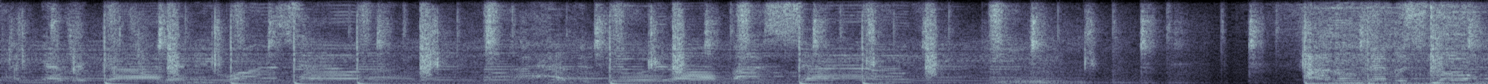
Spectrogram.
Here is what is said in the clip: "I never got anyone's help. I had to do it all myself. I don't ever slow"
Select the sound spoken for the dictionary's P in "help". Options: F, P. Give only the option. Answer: F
